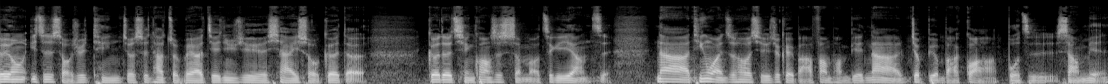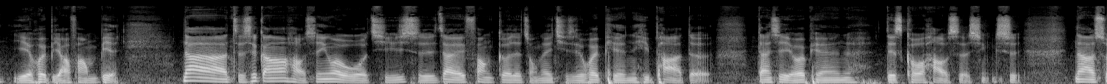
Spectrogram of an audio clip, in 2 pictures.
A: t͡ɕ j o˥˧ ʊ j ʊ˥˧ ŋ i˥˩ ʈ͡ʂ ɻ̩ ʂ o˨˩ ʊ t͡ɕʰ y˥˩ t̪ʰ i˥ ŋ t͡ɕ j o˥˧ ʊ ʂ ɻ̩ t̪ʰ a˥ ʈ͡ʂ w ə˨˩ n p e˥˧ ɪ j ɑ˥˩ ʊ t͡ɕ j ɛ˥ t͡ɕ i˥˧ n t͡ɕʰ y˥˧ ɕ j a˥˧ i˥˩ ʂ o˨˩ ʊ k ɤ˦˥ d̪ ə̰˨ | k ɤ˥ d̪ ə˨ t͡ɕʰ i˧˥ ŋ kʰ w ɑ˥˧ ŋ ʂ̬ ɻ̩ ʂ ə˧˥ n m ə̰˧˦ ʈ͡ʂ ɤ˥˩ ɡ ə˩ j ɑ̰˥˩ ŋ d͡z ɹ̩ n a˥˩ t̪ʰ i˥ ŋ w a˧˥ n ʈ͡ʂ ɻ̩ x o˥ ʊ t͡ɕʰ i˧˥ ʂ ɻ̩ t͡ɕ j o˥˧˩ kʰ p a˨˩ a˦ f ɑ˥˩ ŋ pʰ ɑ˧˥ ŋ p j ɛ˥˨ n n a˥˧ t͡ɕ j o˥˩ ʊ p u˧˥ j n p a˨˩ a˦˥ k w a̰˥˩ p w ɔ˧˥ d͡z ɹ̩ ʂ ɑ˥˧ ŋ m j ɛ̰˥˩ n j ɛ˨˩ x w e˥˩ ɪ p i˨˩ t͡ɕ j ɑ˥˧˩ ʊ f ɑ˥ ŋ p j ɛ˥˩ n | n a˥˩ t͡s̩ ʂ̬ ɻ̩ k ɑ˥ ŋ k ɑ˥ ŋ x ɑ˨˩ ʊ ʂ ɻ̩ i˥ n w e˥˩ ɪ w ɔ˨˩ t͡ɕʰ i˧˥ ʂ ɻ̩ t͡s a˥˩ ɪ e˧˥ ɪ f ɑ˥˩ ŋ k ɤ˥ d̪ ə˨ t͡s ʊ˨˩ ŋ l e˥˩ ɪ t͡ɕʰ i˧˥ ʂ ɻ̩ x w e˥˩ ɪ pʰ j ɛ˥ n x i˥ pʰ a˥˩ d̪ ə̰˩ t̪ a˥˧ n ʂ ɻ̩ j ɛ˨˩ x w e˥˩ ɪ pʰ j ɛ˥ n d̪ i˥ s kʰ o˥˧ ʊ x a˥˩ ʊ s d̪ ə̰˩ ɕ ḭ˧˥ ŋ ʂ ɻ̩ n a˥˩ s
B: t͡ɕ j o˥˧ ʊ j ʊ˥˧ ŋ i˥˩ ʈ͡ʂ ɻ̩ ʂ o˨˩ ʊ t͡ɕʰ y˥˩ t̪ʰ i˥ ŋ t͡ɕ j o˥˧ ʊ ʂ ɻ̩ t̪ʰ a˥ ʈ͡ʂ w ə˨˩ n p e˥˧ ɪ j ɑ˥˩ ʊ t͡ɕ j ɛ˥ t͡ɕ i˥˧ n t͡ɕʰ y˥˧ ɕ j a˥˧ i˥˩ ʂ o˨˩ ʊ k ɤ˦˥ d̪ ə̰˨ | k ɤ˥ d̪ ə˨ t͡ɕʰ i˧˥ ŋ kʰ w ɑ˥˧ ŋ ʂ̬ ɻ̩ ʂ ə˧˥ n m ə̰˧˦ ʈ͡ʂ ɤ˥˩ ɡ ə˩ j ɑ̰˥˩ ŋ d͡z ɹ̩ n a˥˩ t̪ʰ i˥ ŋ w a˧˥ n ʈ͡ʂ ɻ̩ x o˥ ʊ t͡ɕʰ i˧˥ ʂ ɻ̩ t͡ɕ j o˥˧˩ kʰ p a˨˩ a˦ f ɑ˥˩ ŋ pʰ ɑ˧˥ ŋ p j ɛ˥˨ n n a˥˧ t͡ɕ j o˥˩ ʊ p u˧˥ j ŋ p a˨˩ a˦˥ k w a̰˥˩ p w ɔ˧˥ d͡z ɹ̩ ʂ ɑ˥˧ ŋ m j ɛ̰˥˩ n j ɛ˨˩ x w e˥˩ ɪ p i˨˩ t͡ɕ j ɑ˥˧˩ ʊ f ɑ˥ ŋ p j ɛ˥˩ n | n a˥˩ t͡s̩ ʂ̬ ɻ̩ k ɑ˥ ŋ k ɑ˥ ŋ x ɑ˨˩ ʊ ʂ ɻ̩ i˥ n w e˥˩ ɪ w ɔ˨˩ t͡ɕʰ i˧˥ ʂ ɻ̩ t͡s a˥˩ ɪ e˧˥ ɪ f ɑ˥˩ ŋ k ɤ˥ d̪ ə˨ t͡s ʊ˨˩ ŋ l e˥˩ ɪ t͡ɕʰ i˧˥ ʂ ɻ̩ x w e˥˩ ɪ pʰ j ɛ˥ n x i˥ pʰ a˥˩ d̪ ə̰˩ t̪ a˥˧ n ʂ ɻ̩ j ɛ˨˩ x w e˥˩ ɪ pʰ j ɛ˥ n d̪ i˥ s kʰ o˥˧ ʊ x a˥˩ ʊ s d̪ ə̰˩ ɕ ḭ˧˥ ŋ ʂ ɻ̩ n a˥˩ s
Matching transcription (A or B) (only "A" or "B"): B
